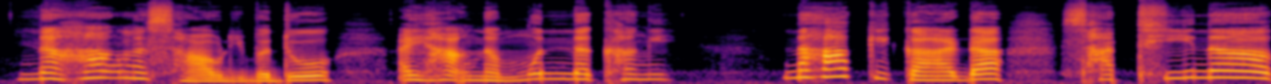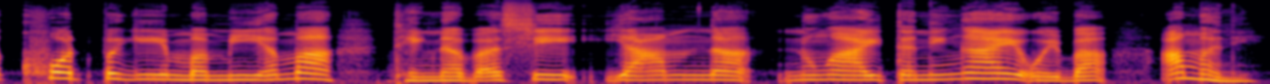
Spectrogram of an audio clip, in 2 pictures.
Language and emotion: Manipuri, disgusted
